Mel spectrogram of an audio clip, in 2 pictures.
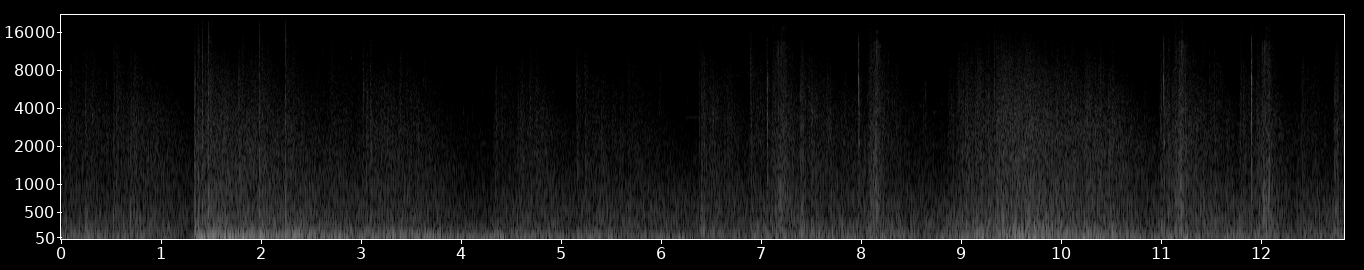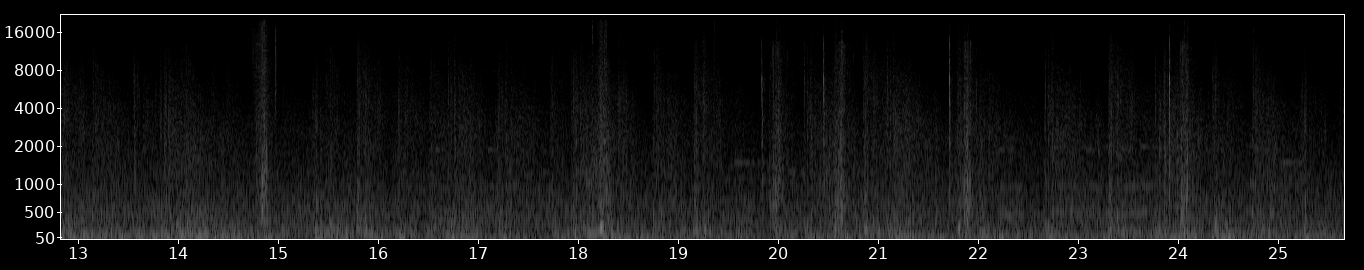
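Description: Musket volleys from infantry firing on cavalry in a Commonwealth army battle game, a sharp crackling fusillade followed by scattered shots and battlefield din over a steady background.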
